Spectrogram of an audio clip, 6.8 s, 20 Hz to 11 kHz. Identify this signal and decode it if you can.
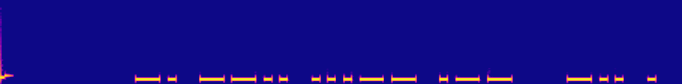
Morse code, heard as a keyed tone, about 15 wpm, 700 Hz. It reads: NZ3W DE
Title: USA Callsign DE Callsign - 4 Characters - 15wpm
